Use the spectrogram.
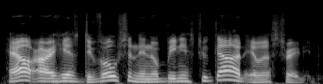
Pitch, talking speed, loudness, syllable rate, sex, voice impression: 140 Hz, 165 wpm, -19 LUFS, 6.0 syllables/s, male, very masculine, slightly middle-aged, slightly muffled, unique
